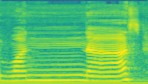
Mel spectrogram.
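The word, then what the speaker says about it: وَالنَّاسِ: मिनल जिन्नती वन्नास। Again वाव के बाद अलिफ हमज़तुल वसल साइलेंट अलिफ, तो आपने यहाँ पर वाव को नून में मिलाना है।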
